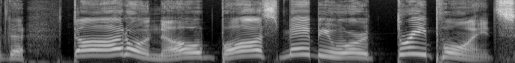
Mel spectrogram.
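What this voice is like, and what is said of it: Dim-witted idiot character voice. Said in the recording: “do my idiot voice.”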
